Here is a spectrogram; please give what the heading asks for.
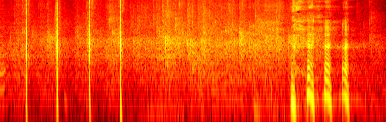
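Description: Four sharp, evenly spaced hand claps ring out, followed by a low crowd murmur and a few short bursts of voices calling out.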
